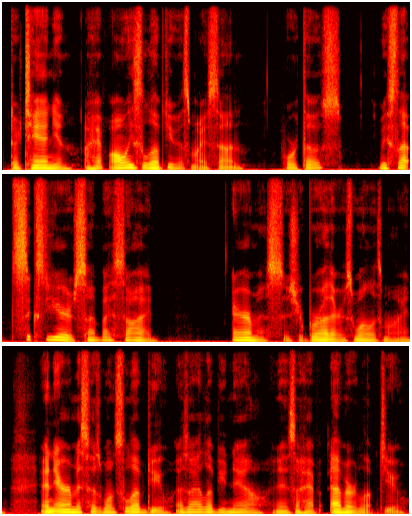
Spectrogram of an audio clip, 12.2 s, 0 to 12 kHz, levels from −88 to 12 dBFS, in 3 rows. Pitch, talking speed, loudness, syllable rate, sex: 150 Hz, 210 wpm, -21 LUFS, 5.6 syllables/s, female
